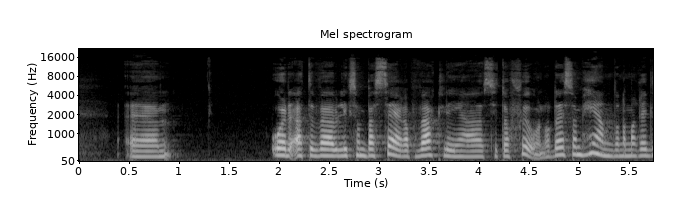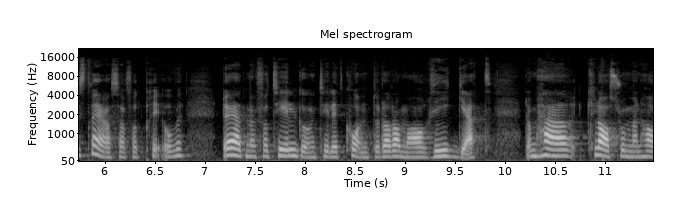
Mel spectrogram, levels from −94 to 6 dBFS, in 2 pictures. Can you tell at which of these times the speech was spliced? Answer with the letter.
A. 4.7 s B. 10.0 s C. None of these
C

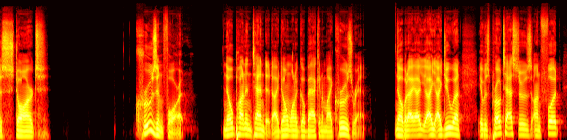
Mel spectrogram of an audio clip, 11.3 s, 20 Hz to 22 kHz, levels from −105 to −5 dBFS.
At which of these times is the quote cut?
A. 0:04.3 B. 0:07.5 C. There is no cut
C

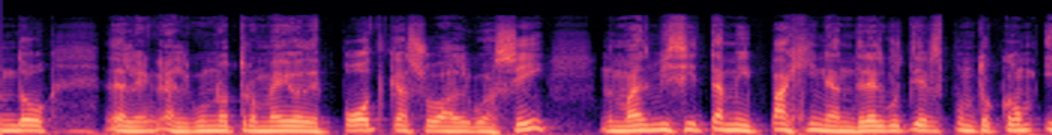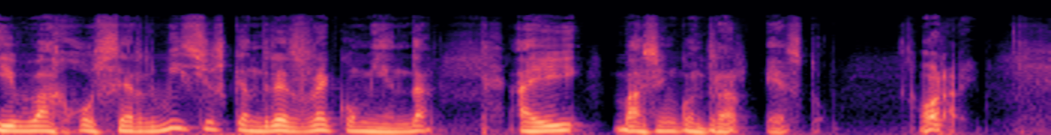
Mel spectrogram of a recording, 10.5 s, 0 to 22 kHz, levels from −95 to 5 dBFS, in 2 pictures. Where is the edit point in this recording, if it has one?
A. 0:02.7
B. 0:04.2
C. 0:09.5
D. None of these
D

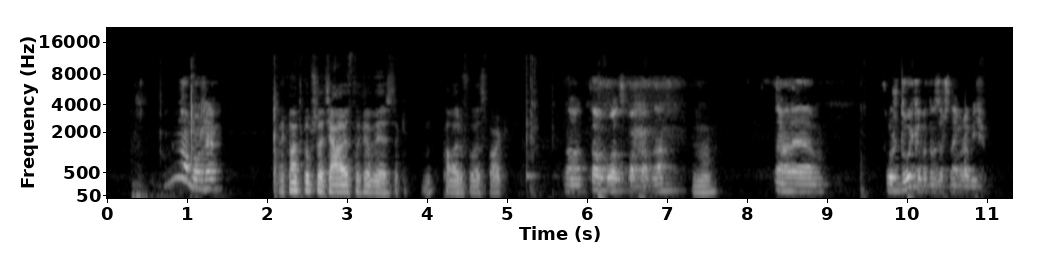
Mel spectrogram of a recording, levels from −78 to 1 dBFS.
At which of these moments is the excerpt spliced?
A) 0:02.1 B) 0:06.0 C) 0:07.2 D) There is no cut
C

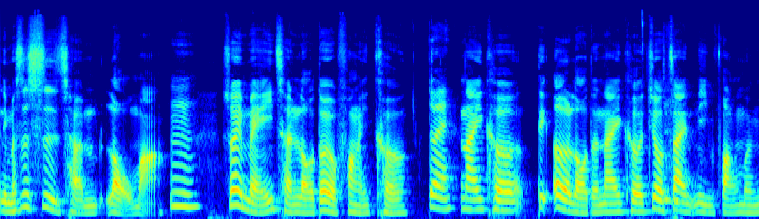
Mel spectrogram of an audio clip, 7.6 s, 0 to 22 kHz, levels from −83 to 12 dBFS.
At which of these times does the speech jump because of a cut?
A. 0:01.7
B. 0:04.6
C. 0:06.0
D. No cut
B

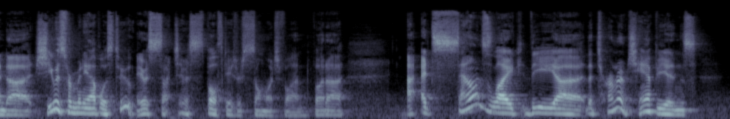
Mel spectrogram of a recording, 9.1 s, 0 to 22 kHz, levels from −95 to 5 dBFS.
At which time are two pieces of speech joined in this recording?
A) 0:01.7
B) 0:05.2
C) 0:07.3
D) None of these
A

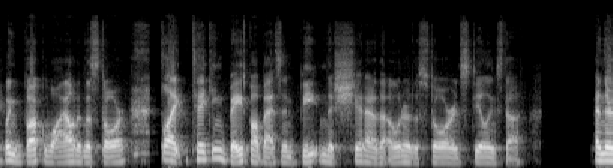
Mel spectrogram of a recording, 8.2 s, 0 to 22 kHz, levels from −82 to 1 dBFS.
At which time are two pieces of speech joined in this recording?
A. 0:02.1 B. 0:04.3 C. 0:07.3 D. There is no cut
A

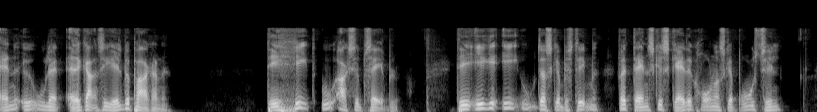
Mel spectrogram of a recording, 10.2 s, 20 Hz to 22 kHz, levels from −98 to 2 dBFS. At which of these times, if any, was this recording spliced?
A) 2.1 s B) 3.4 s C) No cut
C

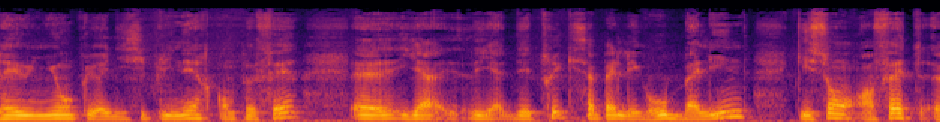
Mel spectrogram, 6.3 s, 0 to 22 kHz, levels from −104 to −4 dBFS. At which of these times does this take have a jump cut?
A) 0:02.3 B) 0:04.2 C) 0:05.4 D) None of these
A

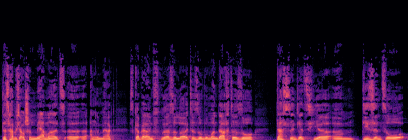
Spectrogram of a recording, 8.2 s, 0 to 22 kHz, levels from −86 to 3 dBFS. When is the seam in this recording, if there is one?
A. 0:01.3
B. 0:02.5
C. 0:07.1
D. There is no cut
C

